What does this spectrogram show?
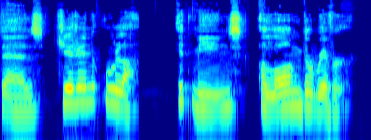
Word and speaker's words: Girin Ula: In the Manchu language, the name of this area is pronounced as Jiren Ula.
